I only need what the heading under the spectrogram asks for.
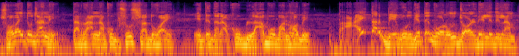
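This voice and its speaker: A man's voice: medium pitch, a little fast, soft background music, natural voice. A man voicing a smug, scheming, jealous village husband in a cartoon, teasing and bossy.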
